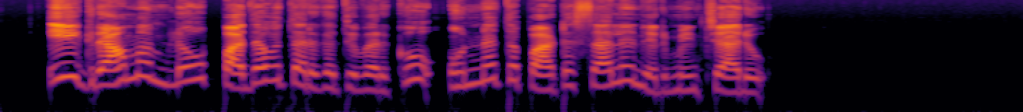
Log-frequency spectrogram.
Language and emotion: Telugu, neutral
